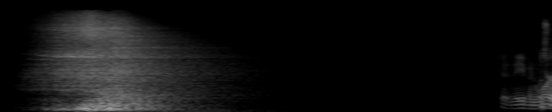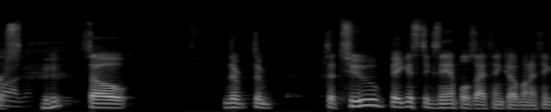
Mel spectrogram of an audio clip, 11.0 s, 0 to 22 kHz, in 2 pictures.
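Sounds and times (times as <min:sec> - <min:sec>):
cinematic whoosh: 0:00.2 - 0:02.6.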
